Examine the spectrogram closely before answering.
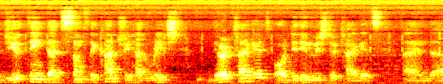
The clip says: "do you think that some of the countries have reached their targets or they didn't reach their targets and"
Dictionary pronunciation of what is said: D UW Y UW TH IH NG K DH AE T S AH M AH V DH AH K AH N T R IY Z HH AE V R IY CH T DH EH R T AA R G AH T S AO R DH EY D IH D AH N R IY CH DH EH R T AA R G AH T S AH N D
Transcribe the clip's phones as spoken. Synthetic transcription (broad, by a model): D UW Y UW TH IH NG K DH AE T S AH M AH V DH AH K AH N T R IY HH AE V R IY CH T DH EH R T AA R G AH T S AO R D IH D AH R IY CH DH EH R T AA R G AH T S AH N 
